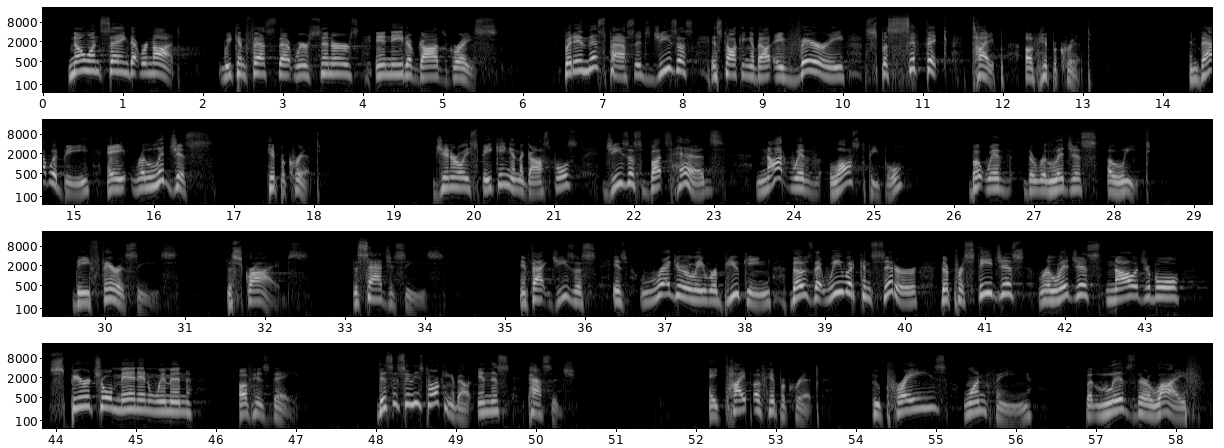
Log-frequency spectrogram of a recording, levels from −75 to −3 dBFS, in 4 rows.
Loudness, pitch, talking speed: -33 LUFS, 180 Hz, 105 wpm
